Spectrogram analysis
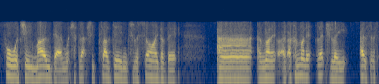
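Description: A man from the UK chatting casually on a ham radio net, rambling with many restarts. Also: medium pitch. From United Kingdom. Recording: tinny radio audio.

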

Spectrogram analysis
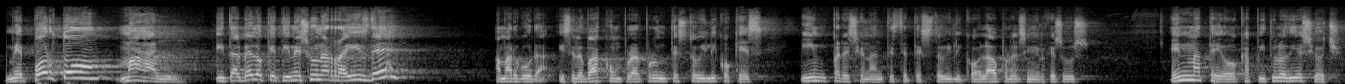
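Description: A pastor with a Colombian accent preaches earnestly and emphatically, speaking straight to his congregation. His mid-range voice is creaky with a fairly bright tone, and a long hall reverb surrounds it.

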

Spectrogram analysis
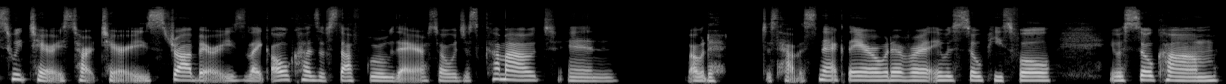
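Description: This is a personal testimony interview: a young Ukrainian woman whose native tongue is Russian looks back on her past in earnest, using plain non-native English with a Ukrainian accent. Her pitch is fairly low and creaky, and the studio sound is clean and echo-free.

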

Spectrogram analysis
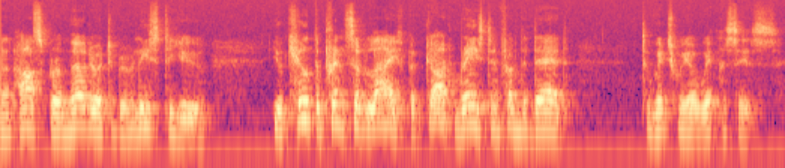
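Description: Gravelly-voiced male preacher reading scripture. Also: fairly high pitch, poor audio. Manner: reads scripture slowly, trails off softly at phrase ends. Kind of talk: sermon.

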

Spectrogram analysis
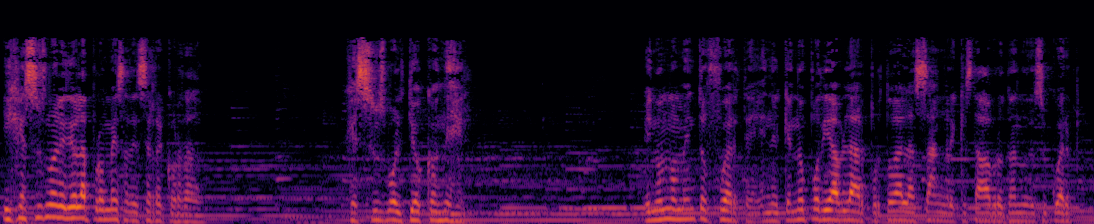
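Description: A Mexican man preaching a sermon, moving between loud exhortation and soft, intimate passages. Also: on the high side, fairly even intonation, moderate pace, long pauses, over music.

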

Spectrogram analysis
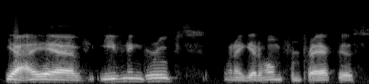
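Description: A man's voice: mid-range voice, wildly swooping pitch, normal speed, creaky, dry recording, narrow, tinny audio. A man, a track coach, telling stories in a casual interview in a laid-back way, with hesitant fillers. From United States.

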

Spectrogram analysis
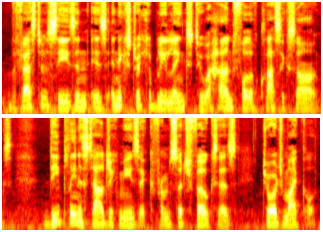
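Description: A man, a podcast host, reading scripted comic narration in a deadpan, mock-grandiose way. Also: mid-range voice.

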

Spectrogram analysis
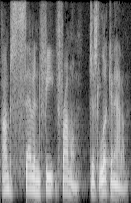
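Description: A man's voice: mid-range voice, normal speed. A man who is a police officer, telling a story from his work in a casual interview. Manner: animated anecdote with acted-out quotes.

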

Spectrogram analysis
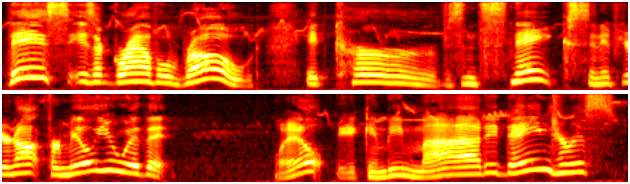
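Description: A man's voice: high voice, sing-song, measured pace, sharp tone, pitched above the performer's own voice, full character voice. A man voicing a patronizing male state trooper with a drawling, condescending manner. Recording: music playing under the voice.

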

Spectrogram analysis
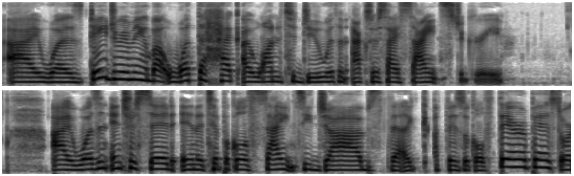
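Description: A young woman hosts a podcast in a casual storytelling style. Her voice is slightly low and recorded close and dry, and she comes across as earnest and enthusiastic. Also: no room sound. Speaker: podcast host and founder.

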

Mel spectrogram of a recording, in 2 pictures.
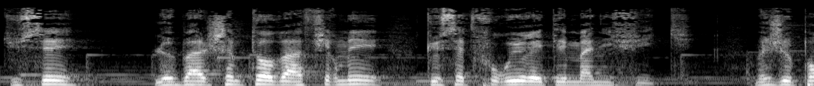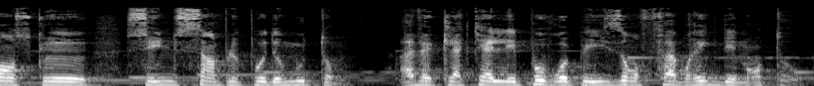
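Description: A man's voice: medium pitch, fairly even intonation, normal speed, faint music behind, close to an everyday voice. A man voicing a timid, fearful poor man in a told story, anxious and pleading.

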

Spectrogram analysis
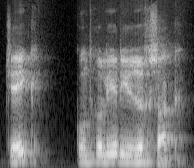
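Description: A man voicing a stern, suspicious man of about fifty in a storybook reading, gruff and commanding. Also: a little high, little pitch movement, measured pace, a bit bright, voice pushed up.

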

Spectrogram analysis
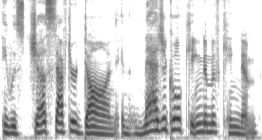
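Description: A woman's voice: on the low side, lively intonation, moderate pace, no room sound, clean studio sound, soft background music. A woman narrating a scripted fairy-tale adventure in storybook style.

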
